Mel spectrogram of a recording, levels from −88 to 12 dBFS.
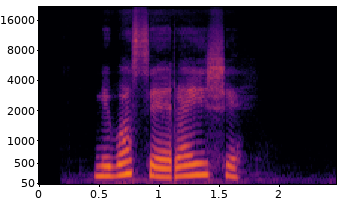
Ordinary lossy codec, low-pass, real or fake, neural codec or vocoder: none; none; fake; codec, 44.1 kHz, 2.6 kbps, DAC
